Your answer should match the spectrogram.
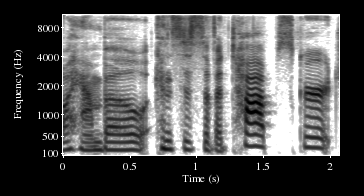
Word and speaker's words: hanbok: I usually say hanbok because it's H-A-N-B-O-K. And so it's pronounced hanbo.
